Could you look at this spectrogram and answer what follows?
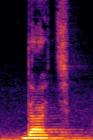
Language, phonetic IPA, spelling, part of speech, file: Belarusian, [dat͡sʲ], даць, verb, Be-даць.ogg
- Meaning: to give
